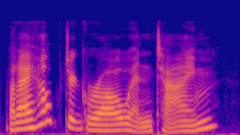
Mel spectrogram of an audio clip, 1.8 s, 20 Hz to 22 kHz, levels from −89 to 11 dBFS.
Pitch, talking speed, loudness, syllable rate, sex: 200 Hz, 235 wpm, -19 LUFS, 4.4 syllables/s, female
